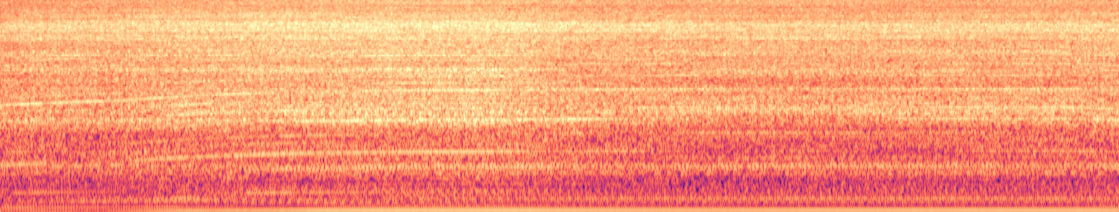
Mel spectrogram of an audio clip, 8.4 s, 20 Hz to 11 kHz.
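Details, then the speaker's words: Hyundai i20 petrol engine at idle during a timing chain check: steady idle with only a light, even valve-lifter tick and no chain rattle; normal. "अभी हम देख रहे हैं किसी भी type की कोई भी आवाज़ नहीं है, सिर्फ ओनली लिफ्टर्स की आवाज़ आ रही है इसके अंदर।"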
